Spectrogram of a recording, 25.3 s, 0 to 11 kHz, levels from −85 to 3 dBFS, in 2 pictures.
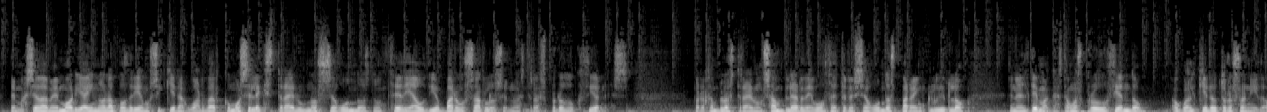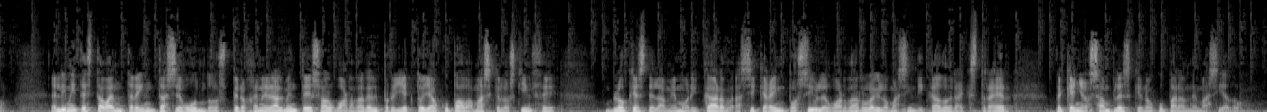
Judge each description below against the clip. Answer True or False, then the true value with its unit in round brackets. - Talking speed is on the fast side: True (205 wpm)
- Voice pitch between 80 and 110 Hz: True (105 Hz)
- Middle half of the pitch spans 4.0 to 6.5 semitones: False (3.2 semitones)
